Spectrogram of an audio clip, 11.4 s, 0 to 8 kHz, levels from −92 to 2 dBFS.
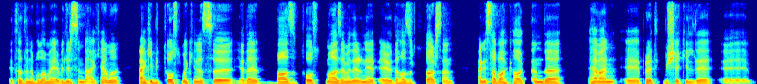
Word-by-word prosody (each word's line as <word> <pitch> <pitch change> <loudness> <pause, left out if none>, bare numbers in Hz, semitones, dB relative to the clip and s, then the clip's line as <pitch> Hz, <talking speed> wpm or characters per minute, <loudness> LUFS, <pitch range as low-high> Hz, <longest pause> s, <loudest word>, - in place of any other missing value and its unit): ııı, 120 - -6
tadını 130 0 0
bulamayabilirsin 130 0 0
belki 120 +4 -2
ama 165 +1 +2 0.3
belki 145 +3 +3
bir - - -3
tost 145 +2 +1
makinesi 135 -1 +2
ya 115 -4 -5
da 125 0 +1
bazı 125 -3 +1
tost 130 -1 +2
malzemelerini 125 -1 +2
hep 125 +1 -4
evde 125 +1 0
hazır 125 +1 -1
tutarsan, 145 +2 -1 0.3
hani, 120 0 +1
sabah 130 +2 +2
kalktığında 130 0 +1 0.4
hemen, 140 -2 +3
eee, 125 -1 0
pratik 130 +3 -1
bir 140 - -3
şekilde, 120 -2 0 0.2
eee, - - -6
130 Hz, 145 wpm, -24 LUFS, 125-135 Hz, 0.4 s, belki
